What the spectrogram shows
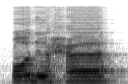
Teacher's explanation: قاف پہ قلقلہ کریں گے، قاف کو پر پڑھیں گے، یہاں پہ بھی دو زبر پر وقف ہو رہا ہے.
